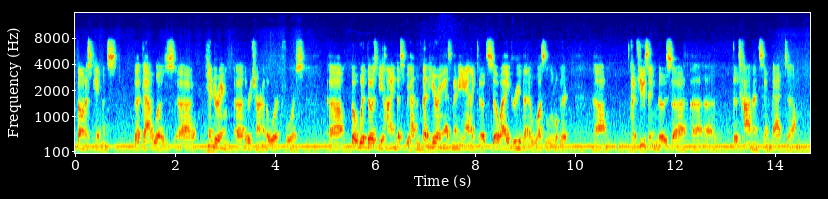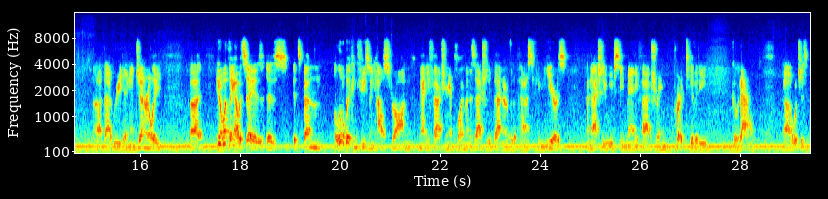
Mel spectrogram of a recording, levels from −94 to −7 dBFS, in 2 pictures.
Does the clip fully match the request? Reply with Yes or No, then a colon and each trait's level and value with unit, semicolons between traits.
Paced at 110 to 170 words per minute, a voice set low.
No: average, 180 wpm; very low, 90 Hz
